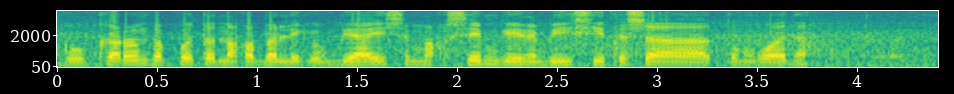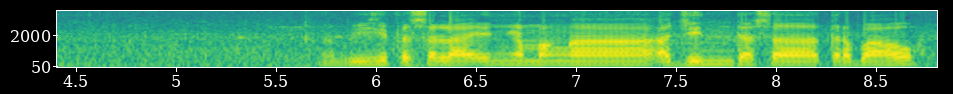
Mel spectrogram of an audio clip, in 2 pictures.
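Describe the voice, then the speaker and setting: A man's voice: a little high, level tone, moderate pace, highs cut off. A Filipino man with a Bisaya accent chatting casually and informally to viewers as he rides, recorded on a helmet intercom. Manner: informal, repeats phrases, addresses viewers as pals. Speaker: motorcycle delivery rider vlogger. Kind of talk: casual vlog chat while riding. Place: outdoors riding a motorcycle in traffic. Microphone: helmet intercom microphone. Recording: helmet intercom with loud traffic noise.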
